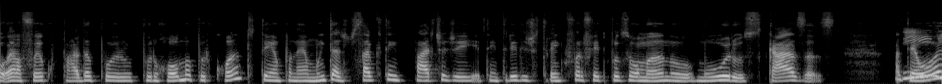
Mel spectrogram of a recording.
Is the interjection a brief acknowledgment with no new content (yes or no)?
no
